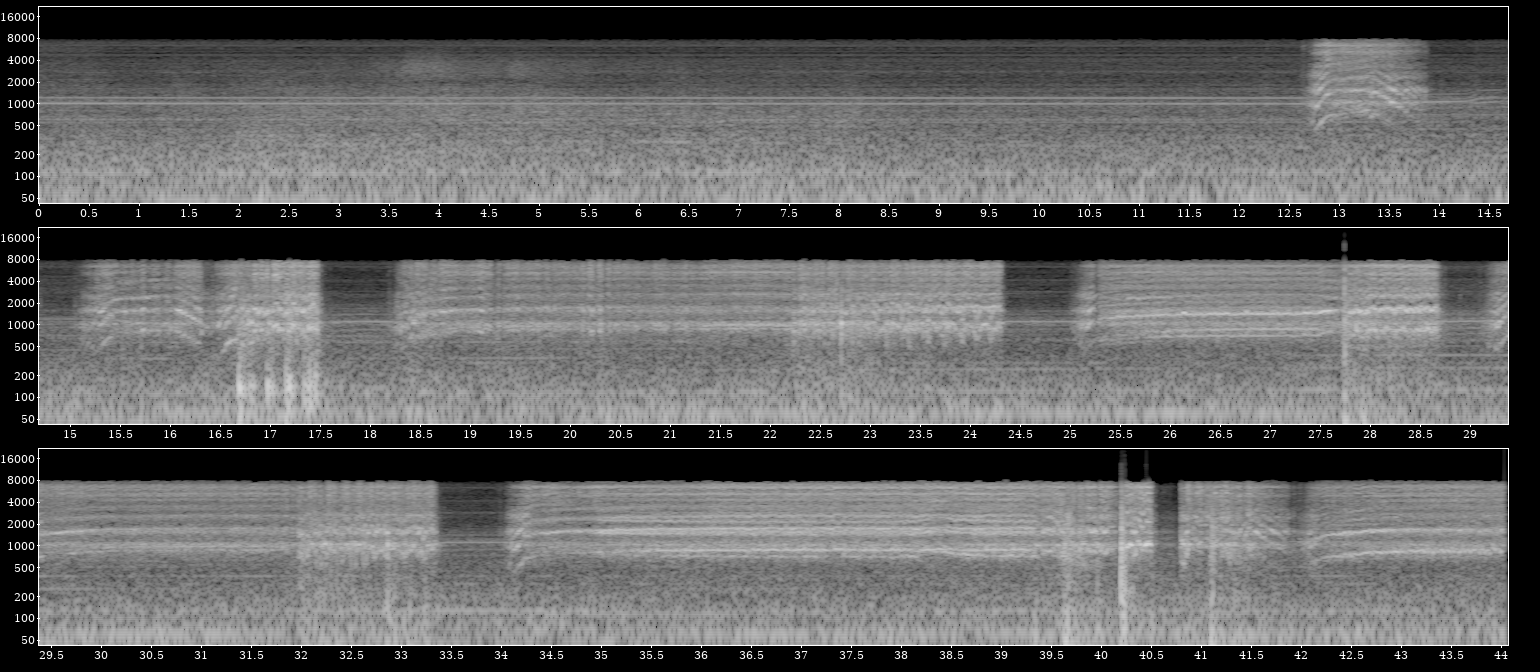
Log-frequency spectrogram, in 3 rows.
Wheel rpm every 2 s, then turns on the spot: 0, 0, 0, 0, 0, 0, 50, 40, 140, 150, 230, 220, 130, 200, 150, 220, 190, 150, 210, 210, 160, 160.
none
